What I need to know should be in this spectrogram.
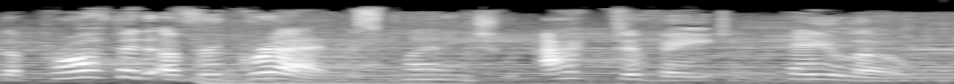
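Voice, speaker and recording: A wry, quick-witted female AI, as an actress plays her, briefs a soldier in a slightly high voice. Heavy orchestral music plays underneath. Game cutscene delivery. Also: expressive, natural voice. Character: witty female AI companion, sharp and wry. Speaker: AI advisor. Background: loud orchestral music.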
